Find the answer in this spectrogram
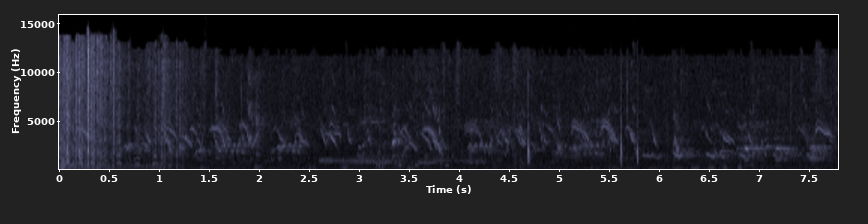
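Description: Many birds chirping: a busy stream of short, high calls overlapping one another, with a few sharp clicks about two-thirds in and a brief loud noise at the very start.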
